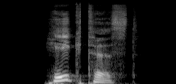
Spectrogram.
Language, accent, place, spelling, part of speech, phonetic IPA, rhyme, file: German, Germany, Berlin, hegtest, verb, [ˈheːktəst], -eːktəst, De-hegtest.ogg
- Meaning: inflection of hegen: 1. second-person singular preterite 2. second-person singular subjunctive II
